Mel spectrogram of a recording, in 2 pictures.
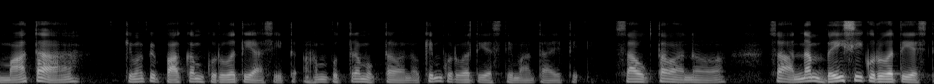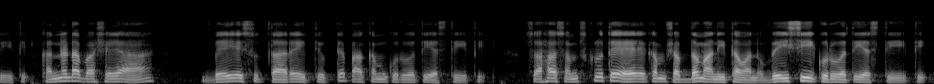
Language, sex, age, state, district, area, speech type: Sanskrit, male, 45-60, Karnataka, Bangalore Urban, urban, spontaneous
